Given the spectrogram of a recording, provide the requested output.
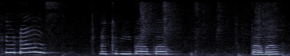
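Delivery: high, squeaky cooing pet voice. Real, not acted. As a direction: coo to the dogs like babies. Cooing at the dogs.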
